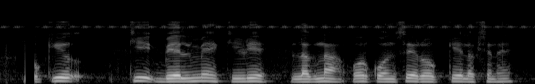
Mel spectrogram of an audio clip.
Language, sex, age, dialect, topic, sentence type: Hindi, male, 18-24, Hindustani Malvi Khadi Boli, agriculture, question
